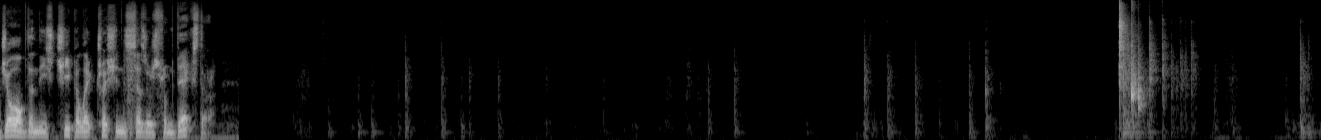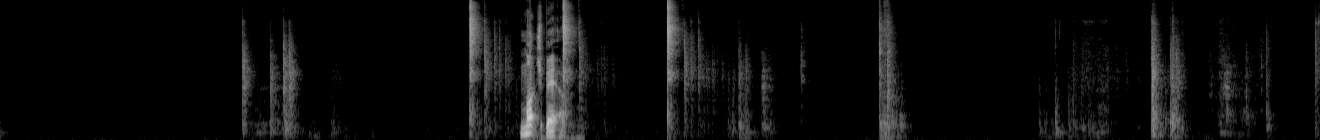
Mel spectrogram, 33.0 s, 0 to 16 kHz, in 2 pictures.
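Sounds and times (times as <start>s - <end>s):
pliers and scissors cutting wire: 23.4s - 23.8s
sharp snap: 23.4s - 23.8s.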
